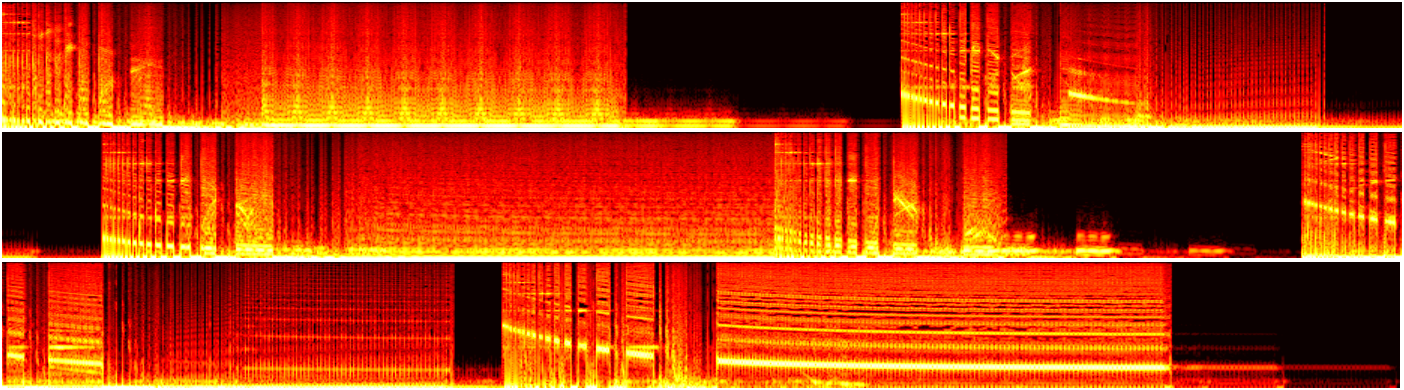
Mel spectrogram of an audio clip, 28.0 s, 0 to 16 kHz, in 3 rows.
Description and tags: sci-fi impacts 1
A bunch of synth sounds with a si-fi spaceship/super weapon feel
cannon, cinematic, design, effect, gun, impact, laser, oneshot, powerful, sci-fi, sfx, sound, super, synth, transformers, weapon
